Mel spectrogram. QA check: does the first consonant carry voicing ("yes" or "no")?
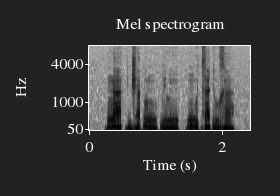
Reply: yes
